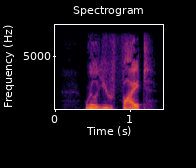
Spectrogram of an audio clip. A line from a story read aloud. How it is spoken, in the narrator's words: she cried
